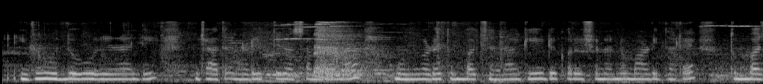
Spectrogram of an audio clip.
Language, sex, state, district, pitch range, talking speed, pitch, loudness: Kannada, female, Karnataka, Dakshina Kannada, 240-250 Hz, 100 wpm, 245 Hz, -24 LUFS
